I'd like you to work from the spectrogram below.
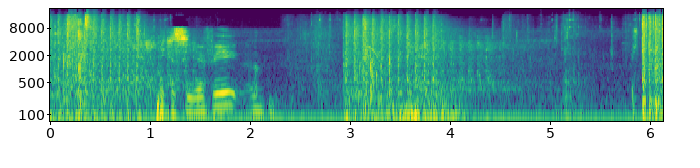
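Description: Gunfire in a video game, bursts of rapid shots and sharp cracks scattered through the scene under excited voices talking.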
